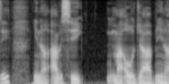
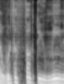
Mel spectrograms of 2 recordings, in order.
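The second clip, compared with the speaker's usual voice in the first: higher and louder imitation of an irate boss; retold boss yelling; 7 semitones higher, 7 dB louder than usual. Boss swearing at the new salesman, imitated angry yell. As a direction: throw the boss's angry outburst back at them. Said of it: "this boss yelled at me".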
